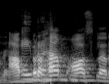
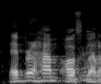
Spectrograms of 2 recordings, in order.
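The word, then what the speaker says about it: Abraham Ozler: ആ തന്നെ ആ എന്നതിനപ്പുറം എ എന്ന ഇംഗ്ലീഷ് ആൽഫബെറ്റ് ആയിരിക്കും കാരണം ഇവിടുത്തെ ഉച്ചാരണം കുറച്ച് കൺഫ്യൂഷൻ ഉണ്ട് അബ്രഹാം ഓസ്ലർ അല്ല എബ്രഹാം ഓസ്ലർ ആണ് നമ്മൾ പിന്നെ മലയാളീകരിച്ചു അതിനെ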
